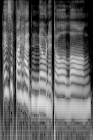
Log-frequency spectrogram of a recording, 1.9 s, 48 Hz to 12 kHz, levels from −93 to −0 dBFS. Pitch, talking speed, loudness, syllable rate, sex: 215 Hz, 255 wpm, -18 LUFS, 5.2 syllables/s, female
